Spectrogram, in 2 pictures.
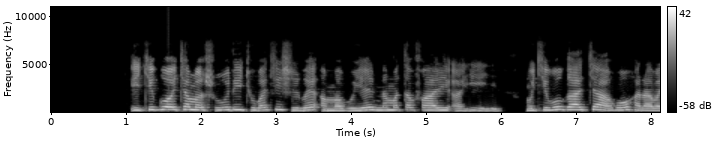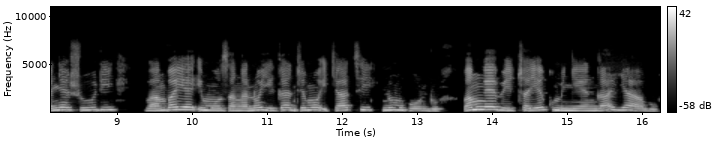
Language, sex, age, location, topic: Kinyarwanda, female, 50+, Nyagatare, education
